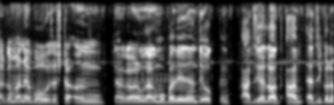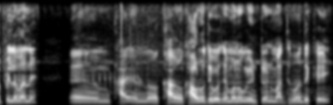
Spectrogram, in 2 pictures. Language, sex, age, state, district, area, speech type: Odia, male, 18-30, Odisha, Ganjam, rural, spontaneous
